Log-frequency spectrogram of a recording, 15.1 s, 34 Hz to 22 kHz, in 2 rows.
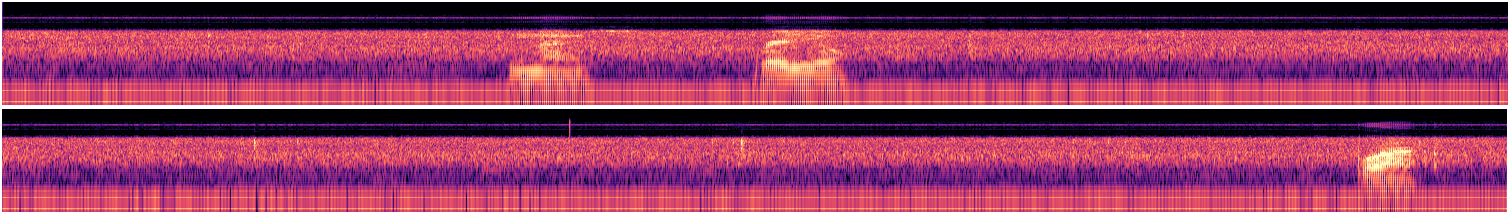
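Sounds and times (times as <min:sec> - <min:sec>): microphone hiss: 0:00.0 - 0:15.0
computer mouse clicks: 0:08.7 - 0:09.1, 0:11.1 - 0:11.4.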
